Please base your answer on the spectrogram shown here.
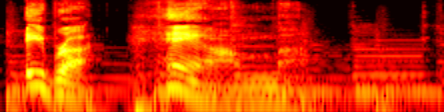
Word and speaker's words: Abraham: Everyone say Abraham. Yes, with emphasis on the ham.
